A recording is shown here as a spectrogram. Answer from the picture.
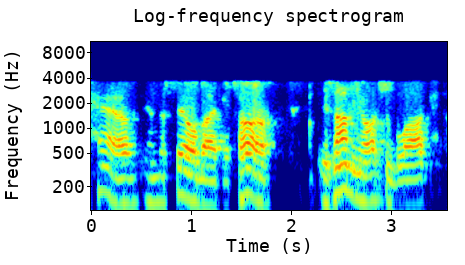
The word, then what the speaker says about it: Bitter: We have a piece, Carved Angel by Bittar, B-I-T-T-E-R. And it's not pronounced bitter. It's not pronounced bitter. It's Bittar, but it's with an E.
